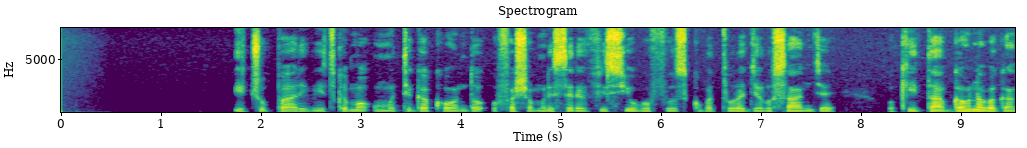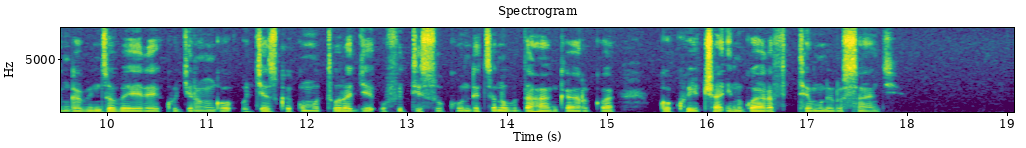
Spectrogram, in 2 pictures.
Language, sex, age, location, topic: Kinyarwanda, male, 18-24, Kigali, health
